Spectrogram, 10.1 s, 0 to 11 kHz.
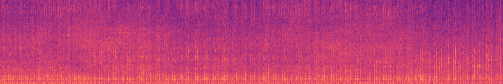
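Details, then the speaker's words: Freshly rebuilt FXD35 V-twin with Thunderheader exhaust, first startup after top-end rebuild: brief valve-train noise at the very start (empty lifters) with oil pressure cranked up, quickly gone; steady, loping idle with no knocks, normal idle. "all right well first startup sounds pretty good obviously uh I don't know if you can hear it through my microphone but even with cranking the oil pressure up you do get a little bit of valve train noise right there at the very beginning but that real quickly went away so that's good sounds good idle"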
